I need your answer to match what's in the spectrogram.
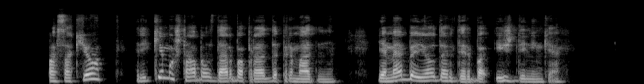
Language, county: Lithuanian, Vilnius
